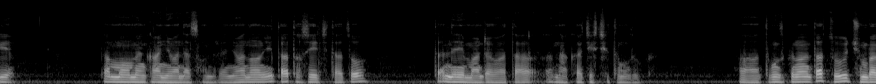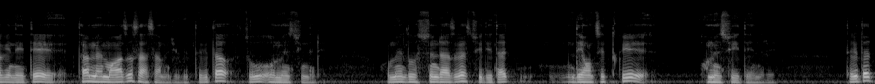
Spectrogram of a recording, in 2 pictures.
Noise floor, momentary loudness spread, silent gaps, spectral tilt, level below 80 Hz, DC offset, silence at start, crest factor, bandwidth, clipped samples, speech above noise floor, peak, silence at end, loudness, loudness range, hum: -57 dBFS; 11 LU; none; -7.5 dB/octave; -58 dBFS; under 0.1%; 0 s; 18 dB; 14.5 kHz; under 0.1%; 30 dB; -10 dBFS; 0 s; -29 LUFS; 6 LU; none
